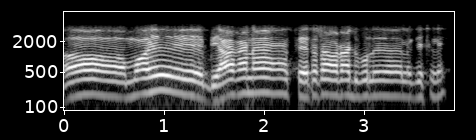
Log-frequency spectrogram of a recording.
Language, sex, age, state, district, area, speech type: Assamese, male, 30-45, Assam, Sivasagar, rural, conversation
